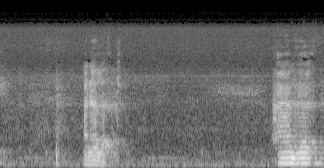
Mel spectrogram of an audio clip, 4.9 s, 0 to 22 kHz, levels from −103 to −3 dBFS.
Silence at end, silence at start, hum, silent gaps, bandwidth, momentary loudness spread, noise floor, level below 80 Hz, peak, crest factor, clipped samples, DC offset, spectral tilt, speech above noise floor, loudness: 0 s; 0 s; none; none; 12.5 kHz; 24 LU; -42 dBFS; -50 dBFS; -4 dBFS; 20 dB; under 0.1%; under 0.1%; -5.5 dB/octave; 25 dB; -20 LUFS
